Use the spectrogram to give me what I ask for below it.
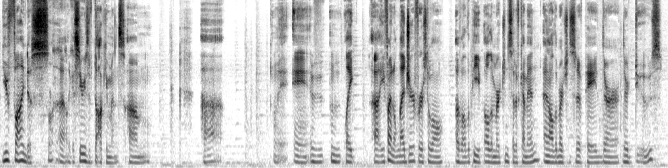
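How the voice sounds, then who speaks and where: A man's voice: mid-range voice, level tone, moderate pace, soft background music. A young man narrating as dungeon master, laid-back, chuckling often and full of fillers. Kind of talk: narrating a tabletop game.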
